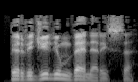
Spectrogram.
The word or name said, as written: Pervigilium Veneris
